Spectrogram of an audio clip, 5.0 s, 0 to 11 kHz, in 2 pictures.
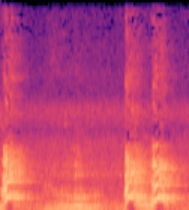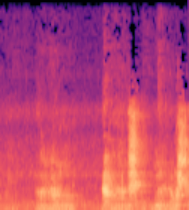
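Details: A 35-day-old Rajapalayam puppy named Bond play-fighting with Dora, a Labrador: short rough barks and growly bursts come in uneven clusters, with quieter muffled scuffling and grumbling between them.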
